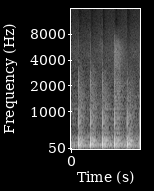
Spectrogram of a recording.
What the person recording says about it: you'll sharp know if it's ready, because it sounds hollow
